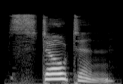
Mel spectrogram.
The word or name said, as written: Stoughton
